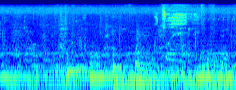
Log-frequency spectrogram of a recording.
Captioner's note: Both Chuckling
